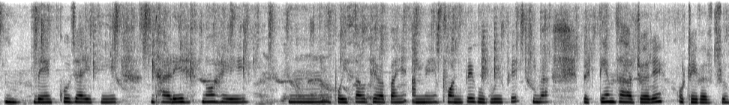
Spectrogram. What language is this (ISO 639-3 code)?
ori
